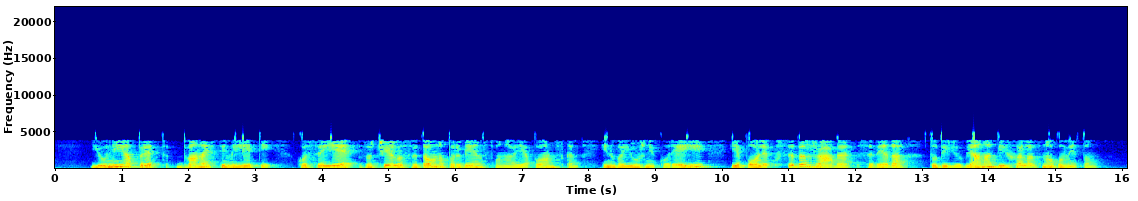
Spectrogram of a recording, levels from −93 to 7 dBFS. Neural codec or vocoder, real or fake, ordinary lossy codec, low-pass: none; real; AAC, 16 kbps; 14.4 kHz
